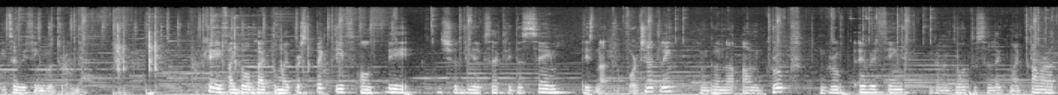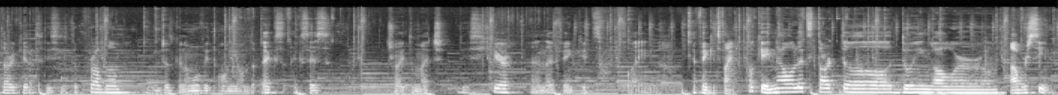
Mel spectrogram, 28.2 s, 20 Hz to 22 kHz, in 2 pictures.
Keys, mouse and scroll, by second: 0.2 click, 0.7 click, 2.0 Delete, 2.9 c, 3.6 F3, 4.1 F3, 5.7 click, 9.0 click, 11.5 click, 12.3 click, 13.8 click, 14.7-16.3 drag, 16.1 scroll down 2, 17.6-22.5 drag, 23.0 right click, 25.9 click, 26.6 click, 27.6 click, 28.1 click.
